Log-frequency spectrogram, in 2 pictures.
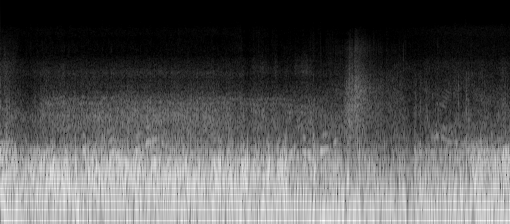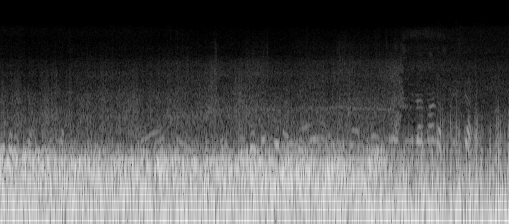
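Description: Wind from the flight buffeting an action camera's microphone during a tandem paraglider flight, a loud steady low rumble.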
